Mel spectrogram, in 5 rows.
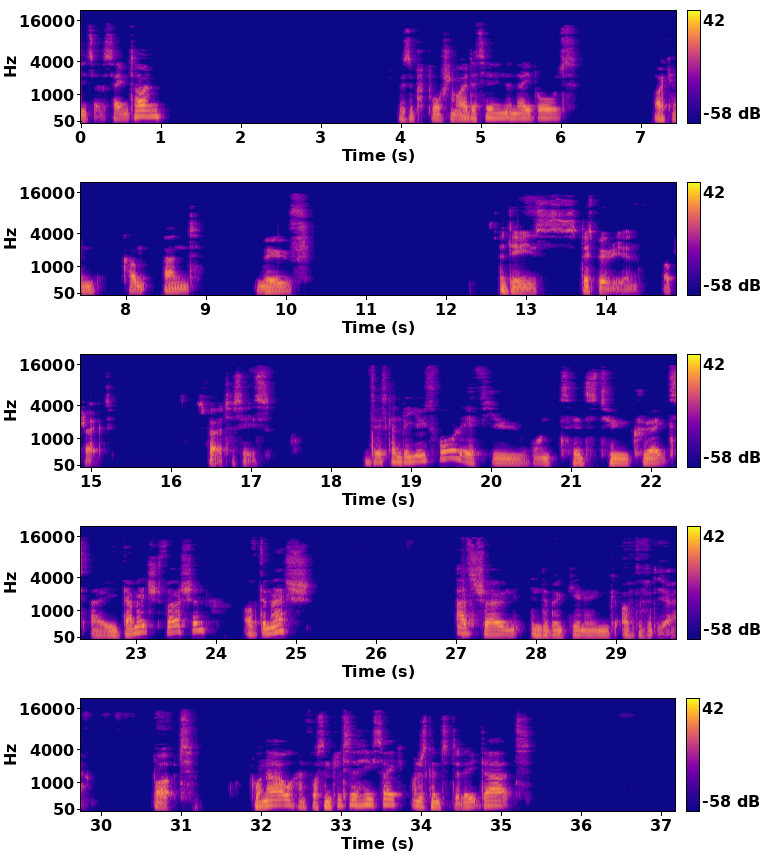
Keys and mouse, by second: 0.8 g, 13.9 Tab, 15.1-15.4 middle drag, 17.1 F22, 31.7 x, 35.2 right click.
